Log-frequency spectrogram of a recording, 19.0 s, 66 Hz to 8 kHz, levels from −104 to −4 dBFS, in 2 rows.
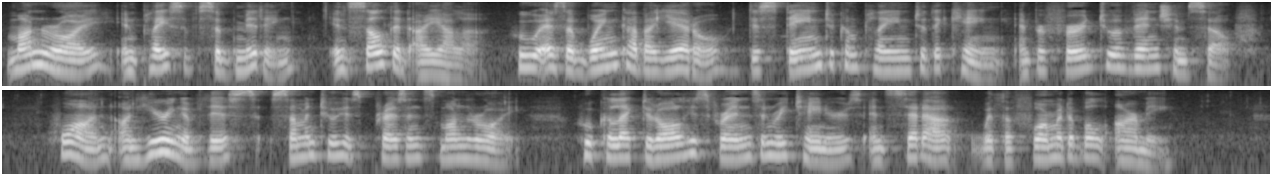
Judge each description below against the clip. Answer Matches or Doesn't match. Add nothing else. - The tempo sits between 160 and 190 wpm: Doesn't match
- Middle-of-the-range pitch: Matches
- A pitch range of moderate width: Matches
